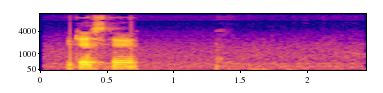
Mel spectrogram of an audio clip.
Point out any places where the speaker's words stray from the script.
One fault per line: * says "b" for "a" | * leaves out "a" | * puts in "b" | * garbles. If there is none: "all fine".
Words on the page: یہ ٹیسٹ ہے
all fine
